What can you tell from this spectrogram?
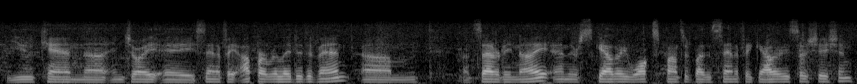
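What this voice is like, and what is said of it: Congested voice from a cold. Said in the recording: “I'm just recovering from 2 days of a bad cold... that's why my voice is a bit... mounting mountain of Kleenexes”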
